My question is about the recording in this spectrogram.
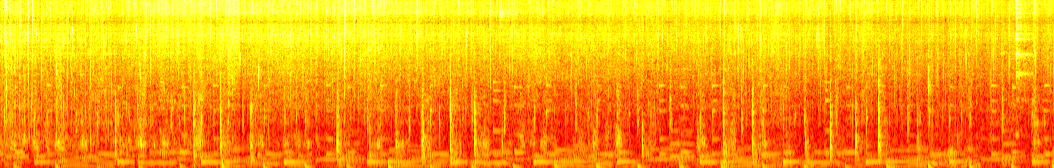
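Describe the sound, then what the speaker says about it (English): An egg sizzles and crackles in a hot pan while shrimp fried rice is being made, a busy, steady frying hiss full of rapid pops, with music playing underneath. "You let it sizzle for about a minute or two before you stir."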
